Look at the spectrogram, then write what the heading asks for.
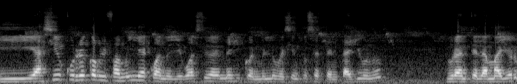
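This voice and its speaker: A man's fairly high voice at a very fast pace, with a Mexico City accent. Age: 30s. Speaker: poet. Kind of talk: interview.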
